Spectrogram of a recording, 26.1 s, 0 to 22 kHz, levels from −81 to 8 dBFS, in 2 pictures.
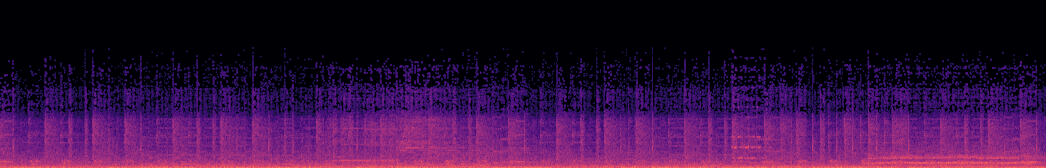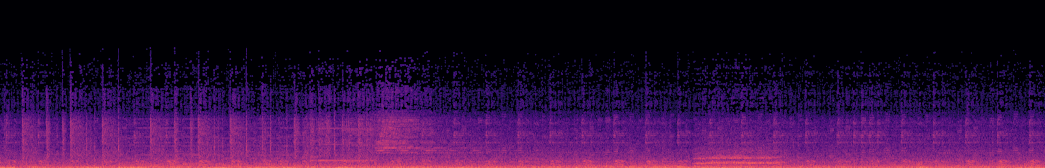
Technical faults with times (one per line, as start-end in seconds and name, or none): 0.46-25.19 clock drift buffer slips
